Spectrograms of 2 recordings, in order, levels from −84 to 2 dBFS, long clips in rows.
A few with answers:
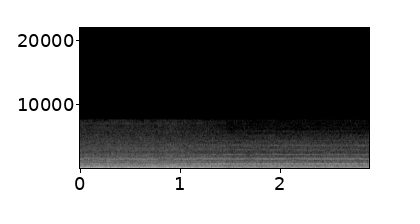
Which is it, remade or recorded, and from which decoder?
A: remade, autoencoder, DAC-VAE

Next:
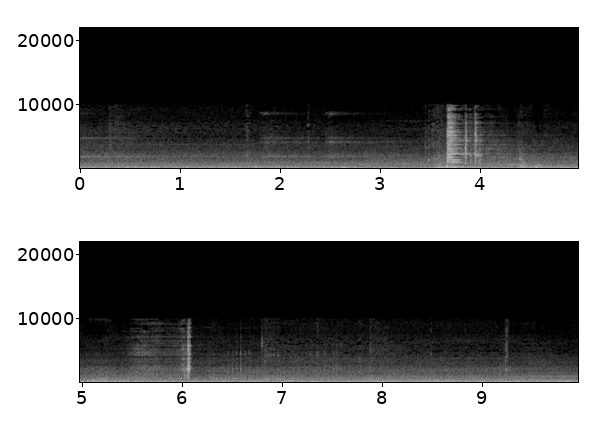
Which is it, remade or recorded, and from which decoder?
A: recorded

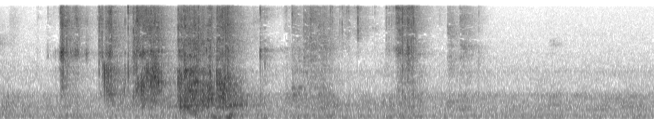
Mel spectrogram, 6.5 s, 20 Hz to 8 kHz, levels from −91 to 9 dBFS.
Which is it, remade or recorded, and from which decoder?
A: recorded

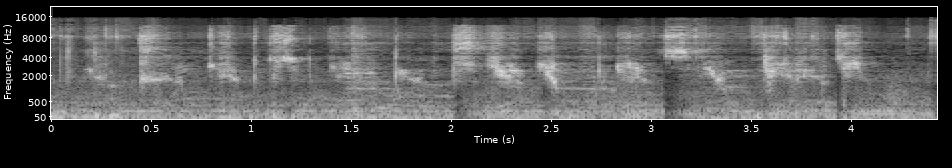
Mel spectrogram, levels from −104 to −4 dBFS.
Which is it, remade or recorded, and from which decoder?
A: remade, codec, SNAC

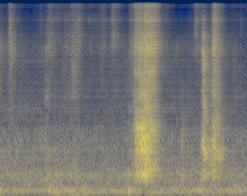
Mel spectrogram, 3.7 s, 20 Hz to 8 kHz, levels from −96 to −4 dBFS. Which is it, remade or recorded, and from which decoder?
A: remade, vocoder, Vocos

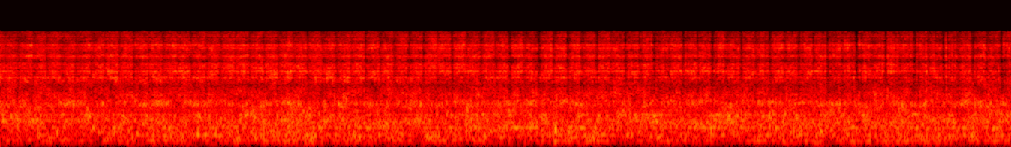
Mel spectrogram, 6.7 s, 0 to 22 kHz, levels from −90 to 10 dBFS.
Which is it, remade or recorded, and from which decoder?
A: remade, codec, HILCodec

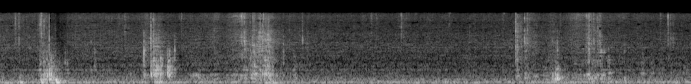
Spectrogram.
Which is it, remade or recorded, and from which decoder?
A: recorded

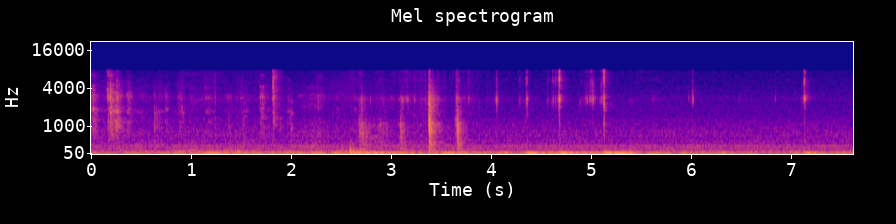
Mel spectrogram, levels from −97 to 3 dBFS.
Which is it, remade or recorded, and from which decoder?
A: recorded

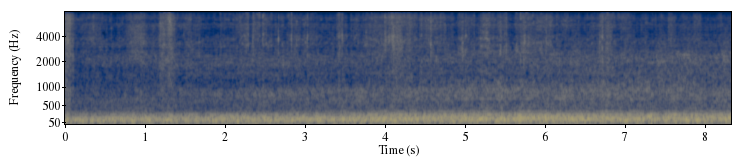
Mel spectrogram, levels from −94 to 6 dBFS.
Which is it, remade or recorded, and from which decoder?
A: remade, vocoder, HiFi-GAN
